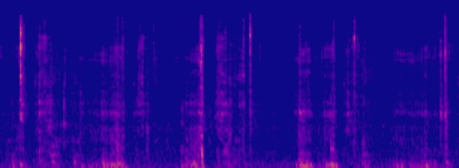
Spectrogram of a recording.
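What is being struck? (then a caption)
Bar of soap cut with a knife. A knife blade carves thin slices from a solid pink bar of dry soap held in the hand. Soft, dry scraping and crisp crackling shaves come one after another, with a few sharper, bright clicks as the blade cuts through.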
